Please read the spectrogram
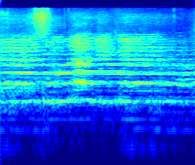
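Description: Children's choir singing, holding long steady notes.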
